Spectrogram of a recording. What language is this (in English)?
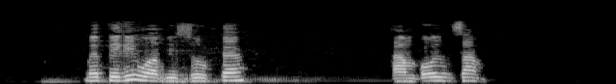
Bebele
